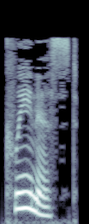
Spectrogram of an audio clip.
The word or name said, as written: cleanest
